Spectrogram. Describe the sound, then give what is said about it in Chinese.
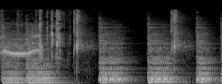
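Camera shutter clicks sound as a few sharp, bright bursts over a bright, steady musical backing, spaced roughly evenly and loud against the tune. “咔嚓咔嚓，美好的事物就用相机拍下来。”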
